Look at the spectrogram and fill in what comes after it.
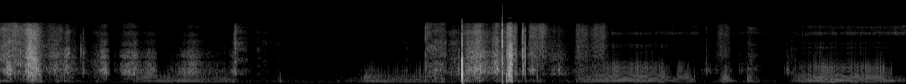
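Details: Snoring: irregular, rough, rattling breath sounds recurring every second or two in a quiet room, with a louder burst midway.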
